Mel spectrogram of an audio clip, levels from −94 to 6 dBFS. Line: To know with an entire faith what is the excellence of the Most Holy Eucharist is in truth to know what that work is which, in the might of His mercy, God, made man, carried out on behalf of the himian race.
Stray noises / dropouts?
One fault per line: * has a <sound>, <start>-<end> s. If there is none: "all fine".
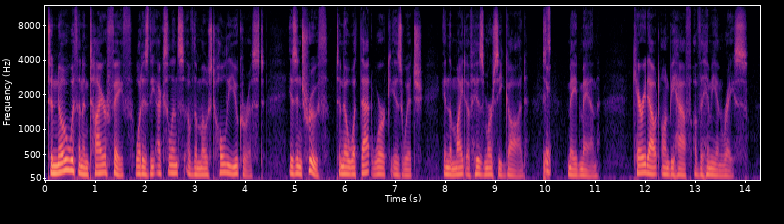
* has a laugh, 10.0-10.1 s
